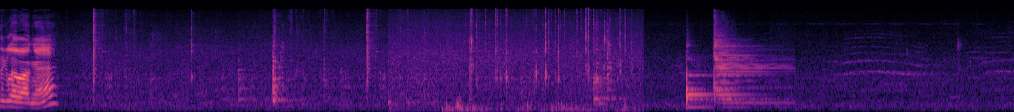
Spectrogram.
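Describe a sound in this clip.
Eggs crack against a metal blade.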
